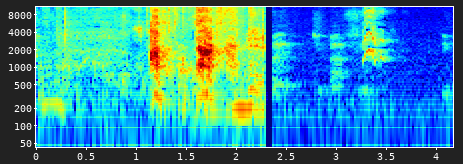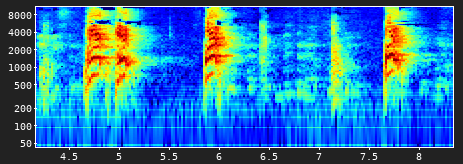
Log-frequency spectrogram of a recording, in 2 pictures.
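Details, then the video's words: Angry Chihuahua Niki fires off a handful of short, high, sharp barks spaced a second or so apart, with people talking at the start and quiet pauses between. "The most Angry Chihuahua in the world"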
